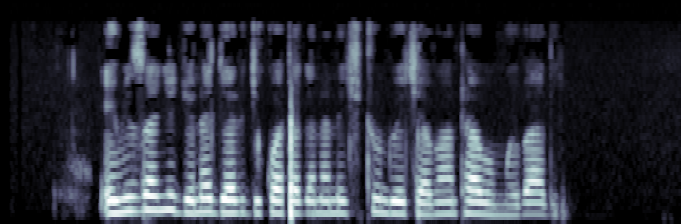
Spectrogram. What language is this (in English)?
Ganda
